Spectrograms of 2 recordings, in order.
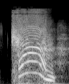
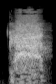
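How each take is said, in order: First: The word is shouted loudly. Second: The word is whispered softly.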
